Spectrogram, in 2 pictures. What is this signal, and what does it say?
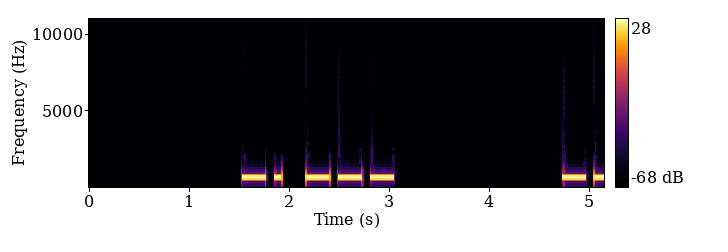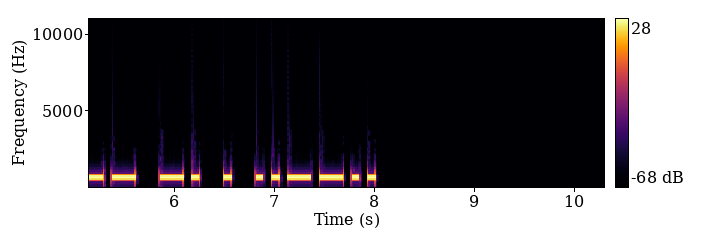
Morse code, heard as a keyed tone, about 15 wpm, 700 Hz. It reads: NO ONE?
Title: 3x Word-Spacing - Sentences from Top 300 Words - 15wpm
